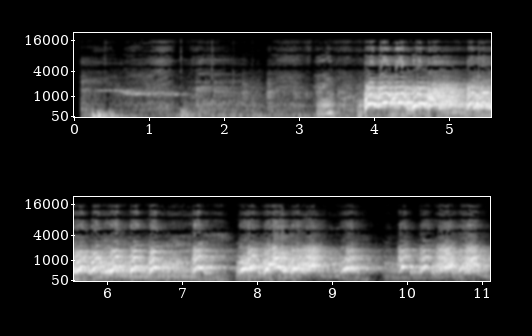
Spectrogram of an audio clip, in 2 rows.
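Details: American Pit Bull Terrier snarling, recorded September 27, 2019; a few quiet seconds with faint tonal sounds, then loud rough, harsh bursts repeating rapidly in uneven runs for the remaining seven seconds.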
